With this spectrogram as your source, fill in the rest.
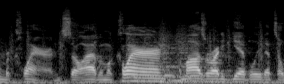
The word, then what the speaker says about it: McLaren: times in a row it's not McLaren it's m Claren okay so that's how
